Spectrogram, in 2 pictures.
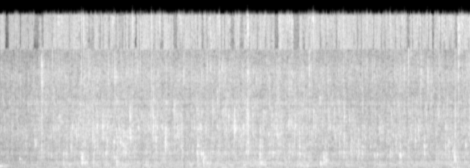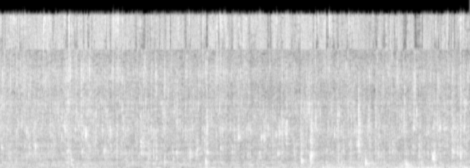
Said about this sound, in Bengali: মাছটা একটু আপনারা যেরকম ভাজা পছন্দ করেন সেইভাবে ভাজবেন।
